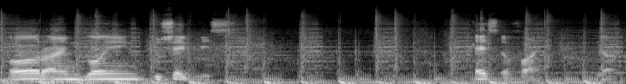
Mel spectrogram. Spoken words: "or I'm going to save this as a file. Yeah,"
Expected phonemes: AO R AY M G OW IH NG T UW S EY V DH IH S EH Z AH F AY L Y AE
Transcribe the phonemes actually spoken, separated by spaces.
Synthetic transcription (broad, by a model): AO R AY M G OW IH NG T UW SH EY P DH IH S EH S AH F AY N Y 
